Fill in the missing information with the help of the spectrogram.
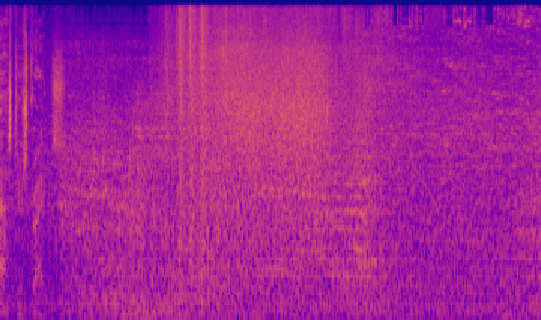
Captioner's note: helicopter whirring; water splashes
